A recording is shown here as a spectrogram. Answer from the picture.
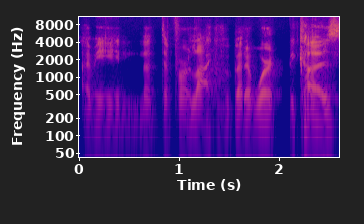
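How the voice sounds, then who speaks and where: The recording is very clean, with a silent background. The voice carries an American accent at a very fast pace. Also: man. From Hong Kong, with ten years of schooling in the US. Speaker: fitness educator and author. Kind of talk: interview. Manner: repeats words when starting sentences.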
